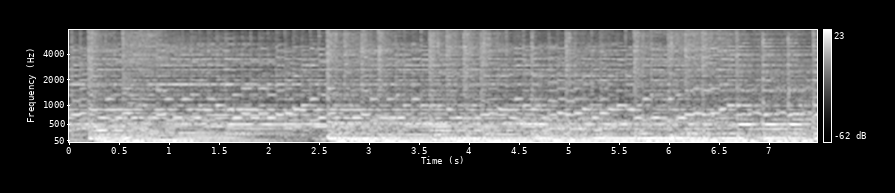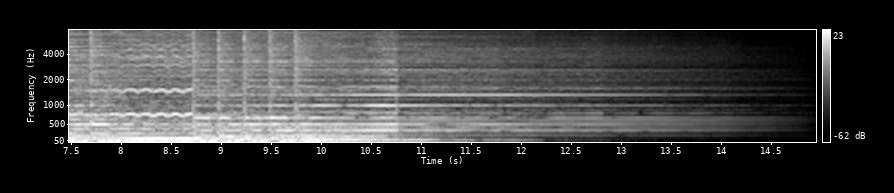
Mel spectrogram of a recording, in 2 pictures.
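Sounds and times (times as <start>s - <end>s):
cinematic Japanese style battle music: 0.0s - 11.2s.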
